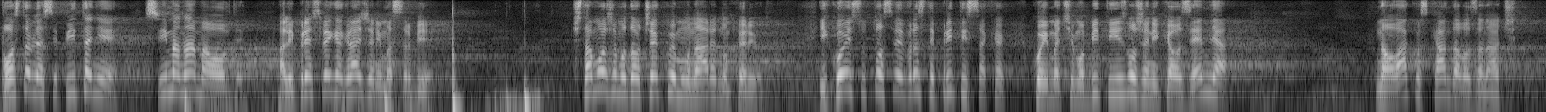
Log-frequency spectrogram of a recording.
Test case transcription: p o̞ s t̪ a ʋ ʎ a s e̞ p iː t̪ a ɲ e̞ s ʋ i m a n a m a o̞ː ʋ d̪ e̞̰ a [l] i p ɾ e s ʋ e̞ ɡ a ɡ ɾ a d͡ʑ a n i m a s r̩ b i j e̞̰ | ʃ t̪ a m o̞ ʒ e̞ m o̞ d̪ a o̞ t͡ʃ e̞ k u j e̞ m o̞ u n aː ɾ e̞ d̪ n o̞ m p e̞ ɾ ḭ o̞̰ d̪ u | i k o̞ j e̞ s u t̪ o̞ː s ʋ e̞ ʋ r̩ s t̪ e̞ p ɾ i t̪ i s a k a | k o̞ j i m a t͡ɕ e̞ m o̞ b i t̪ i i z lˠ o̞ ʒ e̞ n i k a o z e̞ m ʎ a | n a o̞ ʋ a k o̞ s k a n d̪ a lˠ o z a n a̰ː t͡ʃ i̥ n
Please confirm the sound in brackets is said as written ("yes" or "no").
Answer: yes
